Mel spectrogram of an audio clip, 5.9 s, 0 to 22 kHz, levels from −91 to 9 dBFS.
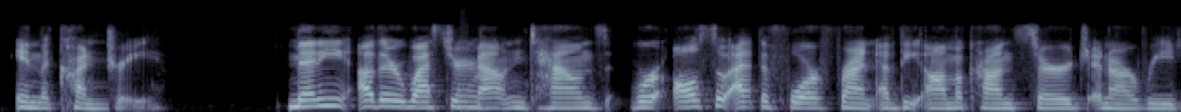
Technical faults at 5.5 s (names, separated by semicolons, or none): none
